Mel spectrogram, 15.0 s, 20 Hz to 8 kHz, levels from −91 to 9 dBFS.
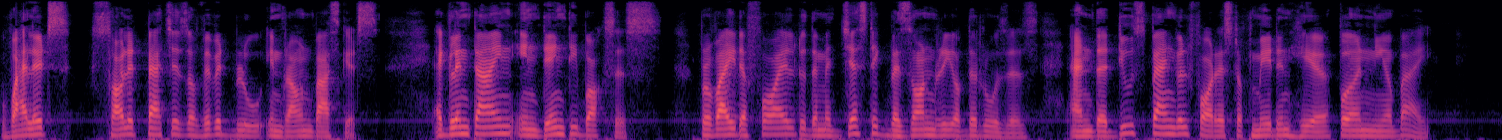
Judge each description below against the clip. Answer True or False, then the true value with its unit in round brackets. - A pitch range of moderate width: True (4.0 semitones)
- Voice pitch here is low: True (120 Hz)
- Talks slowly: True (130 wpm)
